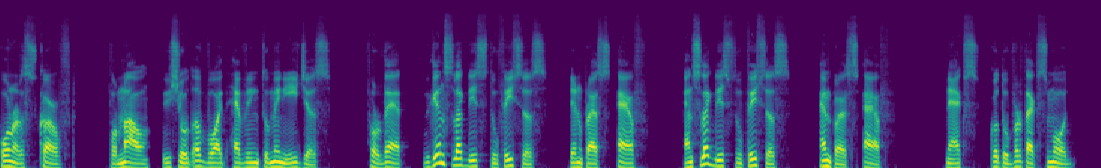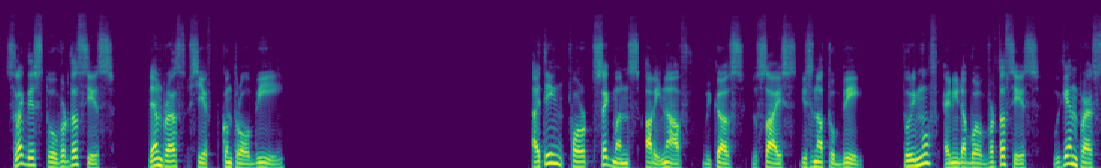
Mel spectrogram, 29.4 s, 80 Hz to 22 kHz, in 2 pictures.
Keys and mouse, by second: 5.7 click, 6.1 shift+click, 8.1 f, 9.6 click, 10.1 shift+middle click, 11.6 f, 14.0 1, 14.7 click, 15.8 shift+click, 18.2 ctrl+shift+b, 22.1 click, 22.6 click, 23.4 click.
